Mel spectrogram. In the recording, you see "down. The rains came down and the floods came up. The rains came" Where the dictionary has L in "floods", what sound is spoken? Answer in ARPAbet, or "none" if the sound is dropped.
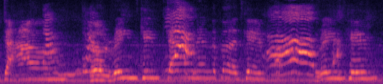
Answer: none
